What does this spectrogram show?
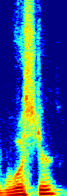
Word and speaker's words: Worcester: So they were talking about all these crazy places in like New England where, you got like Worcester. See, I know Worcester because the Blues used to have a minor league team there.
